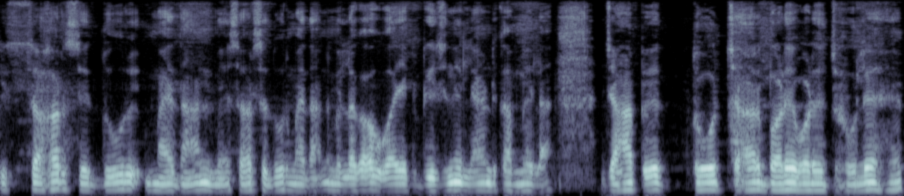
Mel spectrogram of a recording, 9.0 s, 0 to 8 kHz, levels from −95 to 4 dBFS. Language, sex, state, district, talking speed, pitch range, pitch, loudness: Hindi, male, Bihar, Gopalganj, 170 wpm, 95-105 Hz, 100 Hz, -22 LUFS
